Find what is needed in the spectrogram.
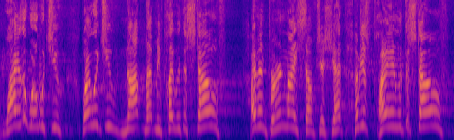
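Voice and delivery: put-on high, indignant child voice; whiny child protest. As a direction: protest like a kid denied a toy.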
